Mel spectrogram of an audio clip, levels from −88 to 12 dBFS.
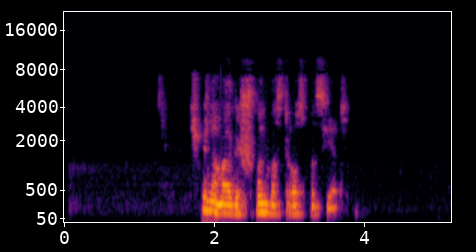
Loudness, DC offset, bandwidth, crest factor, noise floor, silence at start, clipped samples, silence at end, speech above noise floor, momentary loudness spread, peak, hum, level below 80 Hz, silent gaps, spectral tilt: -16 LUFS; under 0.1%; 7.4 kHz; 16 dB; -78 dBFS; 1.7 s; under 0.1%; 1.45 s; 63 dB; 16 LU; -2 dBFS; none; -58 dBFS; none; -7 dB/octave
